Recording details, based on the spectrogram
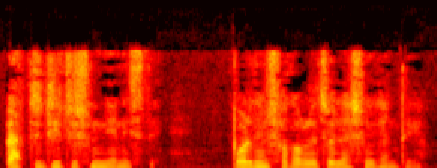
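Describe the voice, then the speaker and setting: A woman's voice: a little high, flat delivery, rapid-fire, mellow, husky, highs cut off. A seventeen-year-old woman with a colloquial Bangladeshi Bengali accent, telling her life story informally and matter-of-factly. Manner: matter-of-fact, unsentimental telling. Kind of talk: informal first-person storytelling.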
